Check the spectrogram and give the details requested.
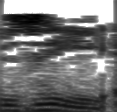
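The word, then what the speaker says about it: Xe: That's right, Blackwater changing its coat, changing their name to Z, and it's spelled X-E.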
